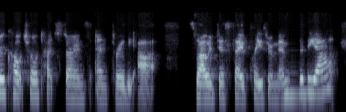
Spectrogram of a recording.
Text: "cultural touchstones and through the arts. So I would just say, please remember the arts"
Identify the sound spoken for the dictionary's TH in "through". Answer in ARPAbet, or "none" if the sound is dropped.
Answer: TH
